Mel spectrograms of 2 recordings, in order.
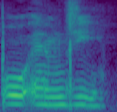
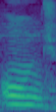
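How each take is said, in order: First: Each letter is said separately. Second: The letters run together as one word. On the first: The speaker calls it right. "We say it as O M G. So all these alphabets are pronounced separately" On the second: The speaker calls it wrong. "We don't say it O M G"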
